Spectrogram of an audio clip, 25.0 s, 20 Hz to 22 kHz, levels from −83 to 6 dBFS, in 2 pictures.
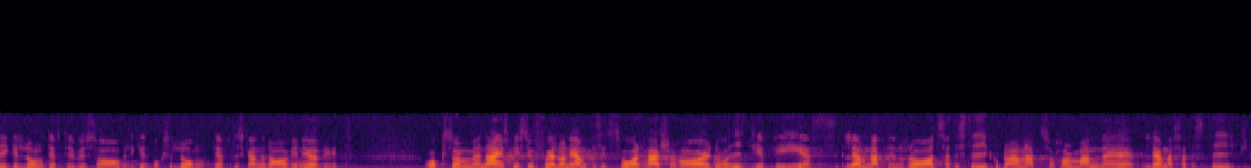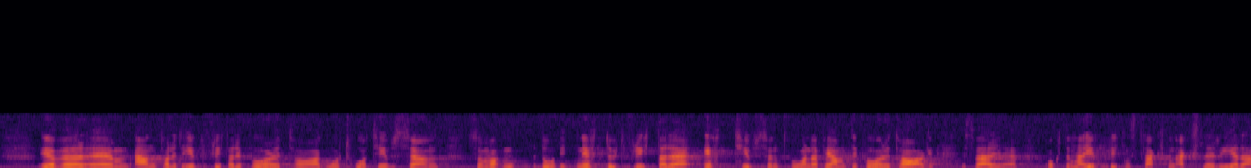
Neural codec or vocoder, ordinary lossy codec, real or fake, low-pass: none; MP3, 48 kbps; real; 7.2 kHz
